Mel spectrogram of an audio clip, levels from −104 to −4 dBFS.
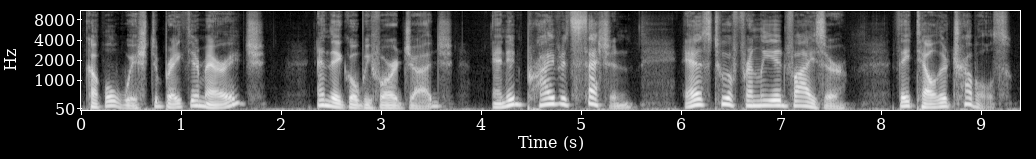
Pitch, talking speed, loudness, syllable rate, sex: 130 Hz, 165 wpm, -18 LUFS, 5.2 syllables/s, male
